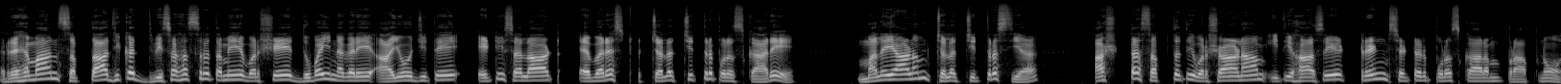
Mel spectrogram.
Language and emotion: Sanskrit, neutral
